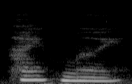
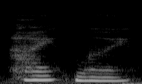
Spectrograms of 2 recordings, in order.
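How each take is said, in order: The two takes are said the same way.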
